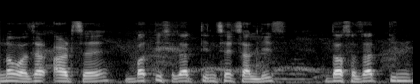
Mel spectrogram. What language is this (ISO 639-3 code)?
nep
